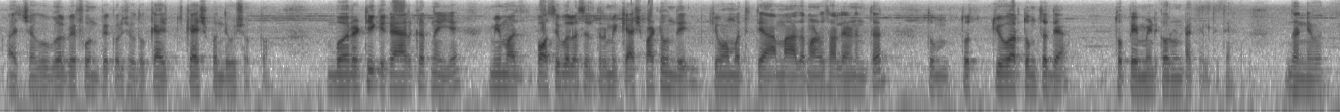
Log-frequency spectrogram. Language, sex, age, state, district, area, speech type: Marathi, male, 30-45, Maharashtra, Pune, urban, spontaneous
